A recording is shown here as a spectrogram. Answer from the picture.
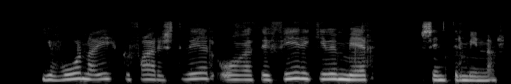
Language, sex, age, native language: Icelandic, female, 20-29, Icelandic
